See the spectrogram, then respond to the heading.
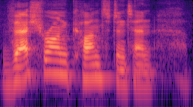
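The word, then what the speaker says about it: Vacheron Constantin: choice for this the year because I'm gonna butcher the name so let you say it okay Veche wrong constant n like happy note ei Celestia astra no Meah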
